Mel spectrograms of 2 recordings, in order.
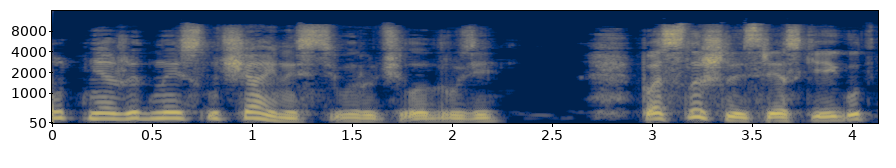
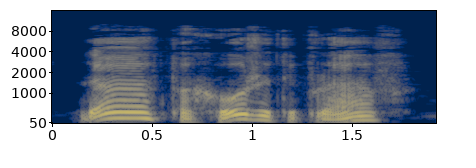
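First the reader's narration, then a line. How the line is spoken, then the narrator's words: Sigh. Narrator (Russian): вздохнул муфта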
